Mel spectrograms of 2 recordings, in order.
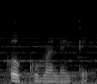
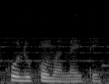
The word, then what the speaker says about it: Kolukkumalai: ওখানে গিয়ে একটা ফর্ম ফিল আপ হয়, তো সেই ফর্মটা ফিল আপ করবো, দেন আমরা যাব সোজা কলুকুমালাইতে, সরি কলুকুমালাইতে। উচ্চারণটা একটু গন্ডগোল হচ্ছিল আমার।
